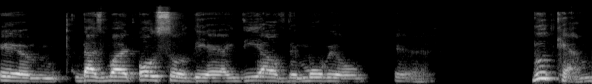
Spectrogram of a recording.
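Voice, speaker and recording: Very slowly, a woman speaks at a fairly low pitch in a dark, mellow tone with ordinary pitch variation. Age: 50s. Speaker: fitness coach and army veteran. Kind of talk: podcast interview. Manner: halting, many repeats.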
